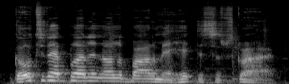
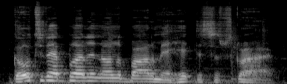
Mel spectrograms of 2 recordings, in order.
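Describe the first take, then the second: Both takes have the same delivery.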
